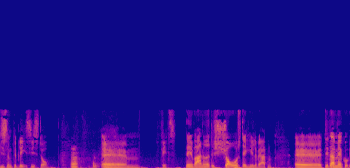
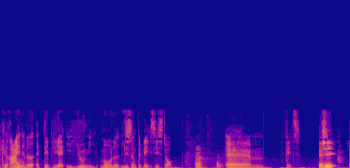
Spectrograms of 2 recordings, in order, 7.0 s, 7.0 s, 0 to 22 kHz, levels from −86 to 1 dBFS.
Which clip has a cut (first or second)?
first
